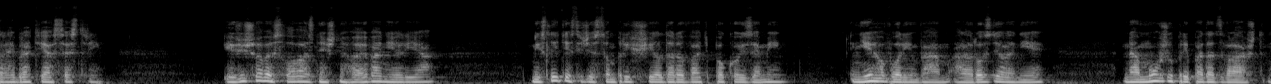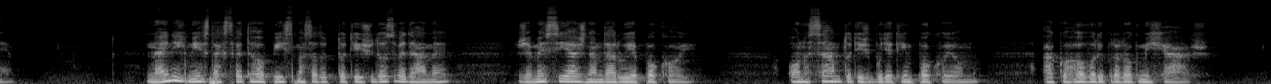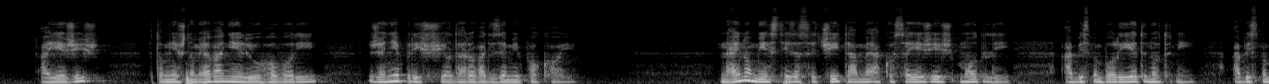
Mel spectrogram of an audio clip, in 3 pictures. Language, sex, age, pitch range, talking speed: Slovak, male, 40-59, 105-120 Hz, 120 wpm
